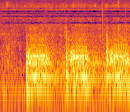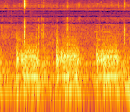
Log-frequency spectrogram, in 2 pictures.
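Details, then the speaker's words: Maytag top-load washer that agitates but won't spin: agitator surges back and forth about seventy-five strokes a minute with a humming, uneven drive note; stripped tub hub, not the transmission. "right it tastes just fine go back I can hear it shoot wow that tells me the tub hub it's the tub Hub messed up it's not the not the transmission"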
